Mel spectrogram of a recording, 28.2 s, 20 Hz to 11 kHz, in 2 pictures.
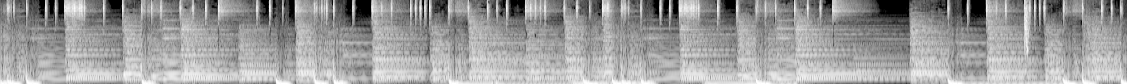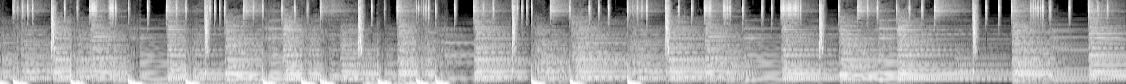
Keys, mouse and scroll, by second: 4.2-4.6 scroll down 3, 4.6 middle click, 5.1-5.5 scroll down 2, 5.5-6.7 scroll up 6, 6.1 shift+middle click, 6.7 ctrl+z, 16.8-18.4 drag, 18.4-18.7 scroll down 2, 19.2 shift+middle click, 19.4-19.9 scroll up 4, 19.9-20.6 scroll down 10, 20.6 shift+middle click, 21.6 shift+middle click, 22.4-22.9 scroll up 6, 22.9 middle click, 23.5-24.1 scroll up 2, 24.7 shift+middle click, 25.3-25.9 scroll up 2, 25.9-28.1 drag.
